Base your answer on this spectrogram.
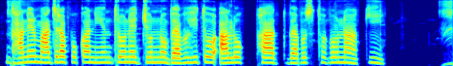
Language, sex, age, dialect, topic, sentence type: Bengali, female, 25-30, Northern/Varendri, agriculture, question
